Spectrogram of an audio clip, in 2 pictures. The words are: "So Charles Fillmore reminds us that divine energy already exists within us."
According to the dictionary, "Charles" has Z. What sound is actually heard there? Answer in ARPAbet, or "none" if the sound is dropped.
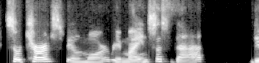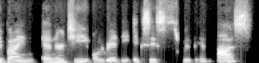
S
